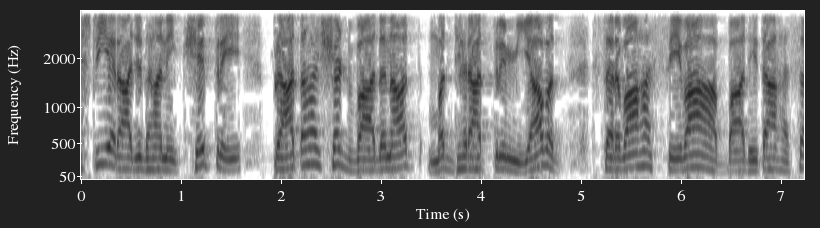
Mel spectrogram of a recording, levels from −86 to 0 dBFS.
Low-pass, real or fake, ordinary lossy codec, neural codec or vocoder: 3.6 kHz; real; none; none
